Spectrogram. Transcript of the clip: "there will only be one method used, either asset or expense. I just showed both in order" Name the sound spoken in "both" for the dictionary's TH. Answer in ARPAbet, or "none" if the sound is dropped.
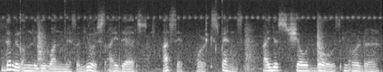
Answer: S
